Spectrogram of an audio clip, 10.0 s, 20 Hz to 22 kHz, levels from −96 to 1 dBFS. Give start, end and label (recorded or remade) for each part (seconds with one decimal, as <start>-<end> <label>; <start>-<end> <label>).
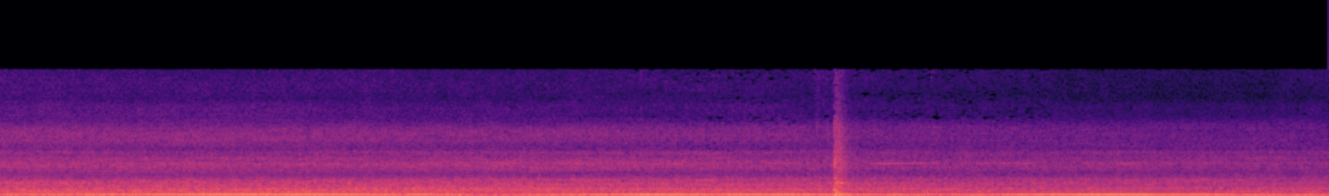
0.0-4.3 remade; 4.3-7.9 recorded; 7.9-10.0 remade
